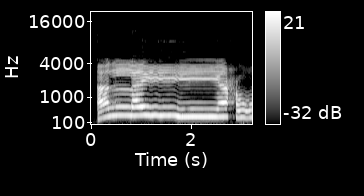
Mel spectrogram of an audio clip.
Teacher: Kalau kita berhenti di sini yahur, maka bukan mad asli lagi, tapi berubah menjadi mad arid li sukun. Panjangnya pun berubah. Boleh 2, boleh 4, boleh 6 ketukan.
